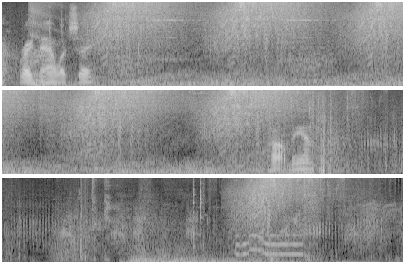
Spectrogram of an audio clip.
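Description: A game's bow-aiming effect hums with a rising, airy whoosh.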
